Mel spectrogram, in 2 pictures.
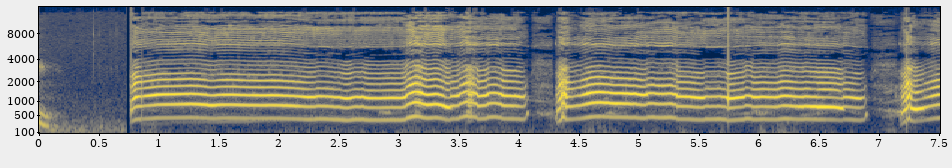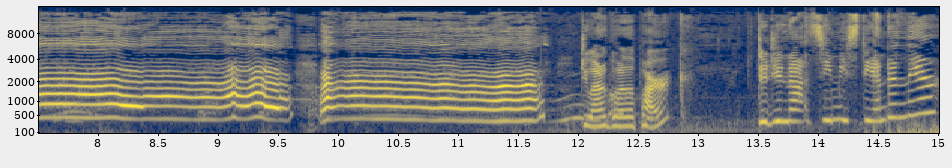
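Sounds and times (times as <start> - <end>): pet animal howling: 0.8 - 12.4.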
